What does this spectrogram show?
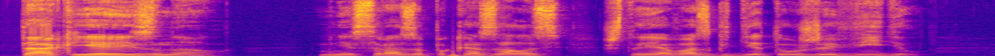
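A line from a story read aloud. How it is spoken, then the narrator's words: Street kid's exclamation. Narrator (Russian): воскликнул беспризорник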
